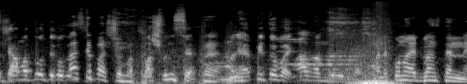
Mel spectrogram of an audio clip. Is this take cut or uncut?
cut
